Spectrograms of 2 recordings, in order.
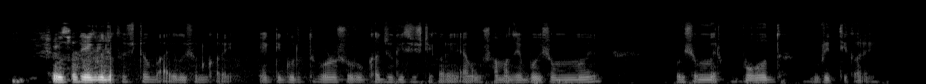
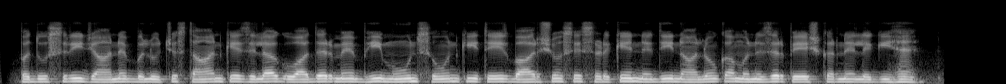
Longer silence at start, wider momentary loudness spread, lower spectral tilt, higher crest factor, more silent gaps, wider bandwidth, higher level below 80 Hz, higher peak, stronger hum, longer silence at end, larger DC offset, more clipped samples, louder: about the same, 0.15 s vs 0.2 s; first, 26 LU vs 5 LU; second, -7 dB/octave vs -8.5 dB/octave; first, 24 dB vs 14 dB; neither; about the same, 7.4 kHz vs 7.6 kHz; second, -64 dBFS vs -50 dBFS; second, -4 dBFS vs 0 dBFS; neither; second, 0.65 s vs 0.8 s; neither; neither; second, -24 LUFS vs -14 LUFS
